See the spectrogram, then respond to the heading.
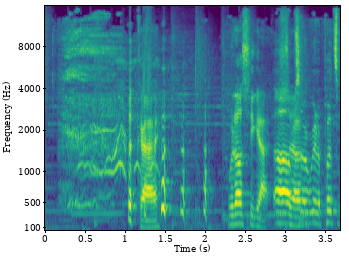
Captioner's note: laughs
